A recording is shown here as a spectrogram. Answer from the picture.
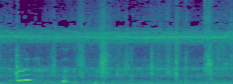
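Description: Faint outdoor ambience dominated by a steady high-pitched insect drone, with a short rising chirp about a quarter second in and a few faint taps.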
